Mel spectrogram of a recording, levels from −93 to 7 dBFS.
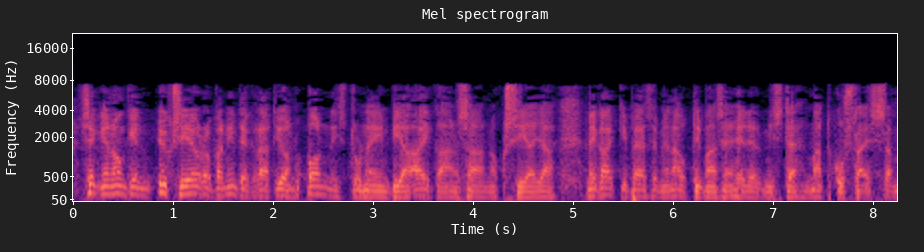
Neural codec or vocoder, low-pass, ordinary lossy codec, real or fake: vocoder, 24 kHz, 100 mel bands, Vocos; 7.2 kHz; AAC, 48 kbps; fake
